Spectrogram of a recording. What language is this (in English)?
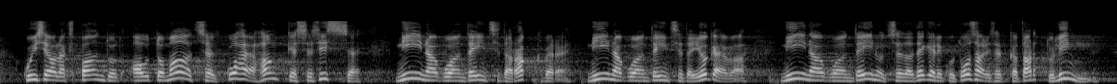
Estonian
